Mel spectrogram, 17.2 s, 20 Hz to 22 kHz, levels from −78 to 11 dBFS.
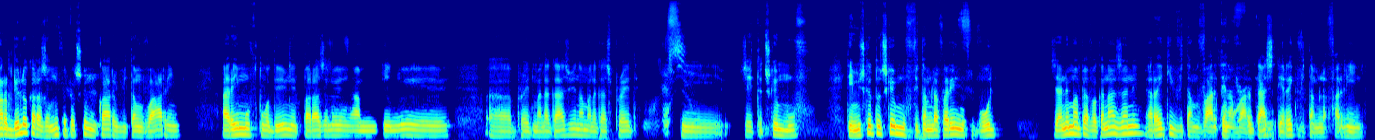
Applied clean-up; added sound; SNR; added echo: neural mask model Resemble Enhance denoiser.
